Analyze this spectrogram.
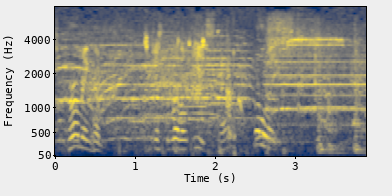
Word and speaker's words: Birmingham: that's birmingham alabama but it's actually birmingham england or probably pronounced birmingham just a little east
